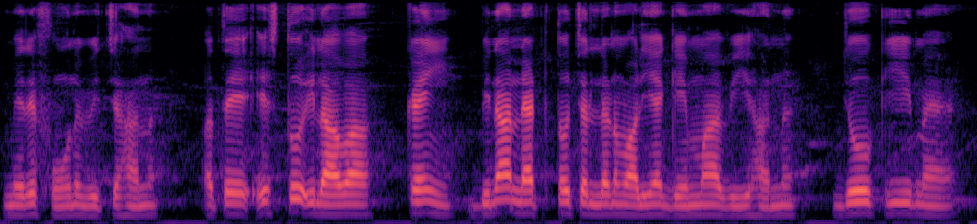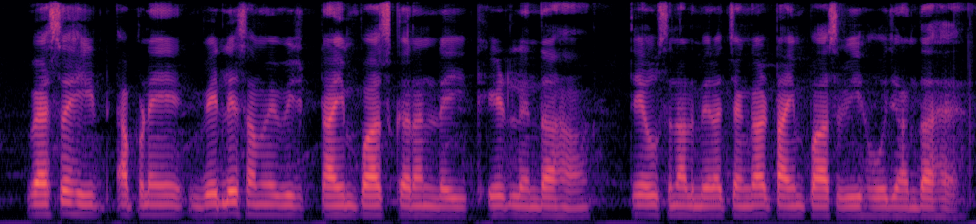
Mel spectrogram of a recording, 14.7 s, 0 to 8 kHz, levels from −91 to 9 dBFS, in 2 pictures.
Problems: none marked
